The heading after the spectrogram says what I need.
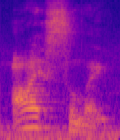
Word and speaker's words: isolate: So the biggest solution is to isolate. Isolate. So that's got three syllables and we stress the first one and it's the verb isolates.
